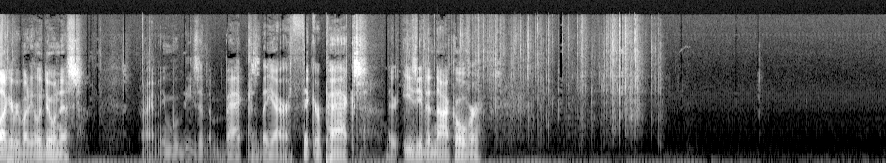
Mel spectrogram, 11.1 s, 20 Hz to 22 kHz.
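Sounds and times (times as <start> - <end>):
foil wrapper tearing and crinkling: 5.0 - 8.4.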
